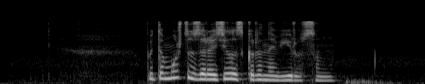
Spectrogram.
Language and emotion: Russian, sad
